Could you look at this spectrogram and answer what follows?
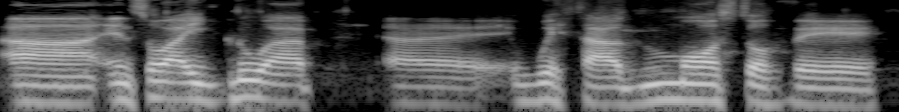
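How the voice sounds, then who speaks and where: The recording is dry, and the man's medium-pitched voice is fairly bright, flat in delivery and slow. He's a young adult from Colombia with Nasa as his first language, a coffee business owner appearing as a guest in a casual interview, earnest and prone to repeating words as he looks for them.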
